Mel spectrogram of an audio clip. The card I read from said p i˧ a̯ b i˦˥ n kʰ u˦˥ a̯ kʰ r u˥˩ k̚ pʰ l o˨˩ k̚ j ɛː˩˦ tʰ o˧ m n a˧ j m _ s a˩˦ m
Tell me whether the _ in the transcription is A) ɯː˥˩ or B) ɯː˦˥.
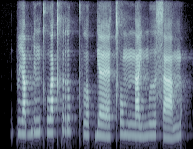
B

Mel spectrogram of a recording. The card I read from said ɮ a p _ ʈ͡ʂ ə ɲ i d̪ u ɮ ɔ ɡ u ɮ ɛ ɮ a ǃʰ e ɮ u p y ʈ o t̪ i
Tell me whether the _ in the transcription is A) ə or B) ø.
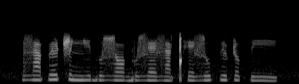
B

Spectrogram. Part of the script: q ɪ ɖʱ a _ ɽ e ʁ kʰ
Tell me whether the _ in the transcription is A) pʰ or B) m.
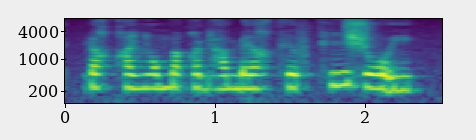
B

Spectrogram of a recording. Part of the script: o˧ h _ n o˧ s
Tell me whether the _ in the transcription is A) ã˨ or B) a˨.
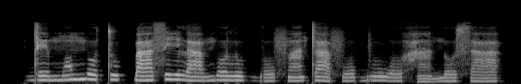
A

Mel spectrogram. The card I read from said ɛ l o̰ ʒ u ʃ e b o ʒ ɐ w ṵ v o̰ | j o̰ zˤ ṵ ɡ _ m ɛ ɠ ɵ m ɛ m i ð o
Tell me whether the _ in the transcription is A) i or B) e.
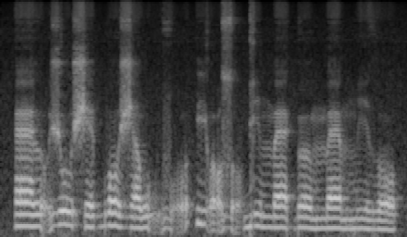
A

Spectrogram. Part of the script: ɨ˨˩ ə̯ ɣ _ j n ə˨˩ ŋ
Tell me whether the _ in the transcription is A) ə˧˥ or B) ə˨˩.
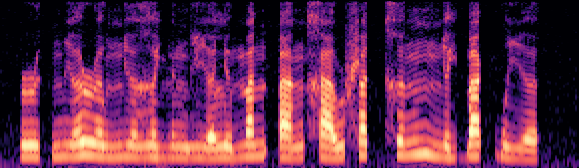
B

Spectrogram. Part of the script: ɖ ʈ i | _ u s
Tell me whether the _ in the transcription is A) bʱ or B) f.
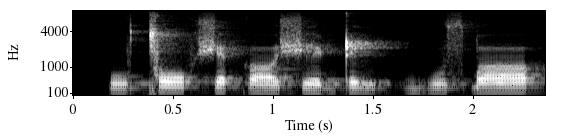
A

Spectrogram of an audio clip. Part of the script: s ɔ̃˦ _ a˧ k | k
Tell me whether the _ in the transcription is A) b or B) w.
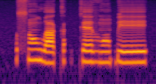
B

